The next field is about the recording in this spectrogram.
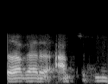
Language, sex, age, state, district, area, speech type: Urdu, male, 30-45, Bihar, Purnia, rural, conversation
